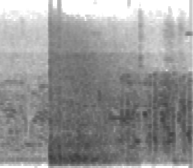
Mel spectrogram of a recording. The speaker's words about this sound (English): And they had the pipe bombs and one was huge, and it lit up my whole house. The house shook. I'm surprised that window was still intact.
